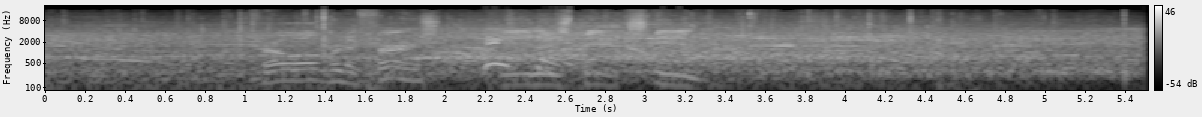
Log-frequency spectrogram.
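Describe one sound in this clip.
A crowd cheers loudly.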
